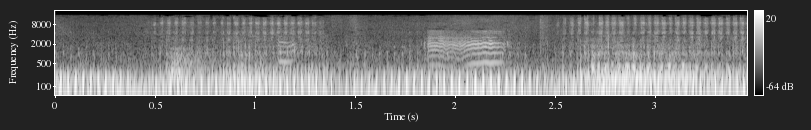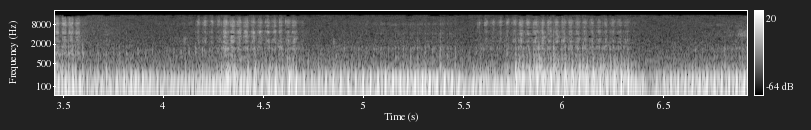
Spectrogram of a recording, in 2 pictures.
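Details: British Shorthair mother cat Polina purring beside her three 3-day-old newborn kittens as they nurse; steady low rumbling purr with breathy surges roughly every one and a half seconds, and a brief rising kitten mew near the two-second mark.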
